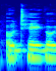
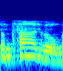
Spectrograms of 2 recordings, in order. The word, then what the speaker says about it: Otago: You're now a visiting professor of Scottish Studies and Crime Fiction at Otago University. And did I pronounce that right? – I think it's Otago, but let's not quarrel about it.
